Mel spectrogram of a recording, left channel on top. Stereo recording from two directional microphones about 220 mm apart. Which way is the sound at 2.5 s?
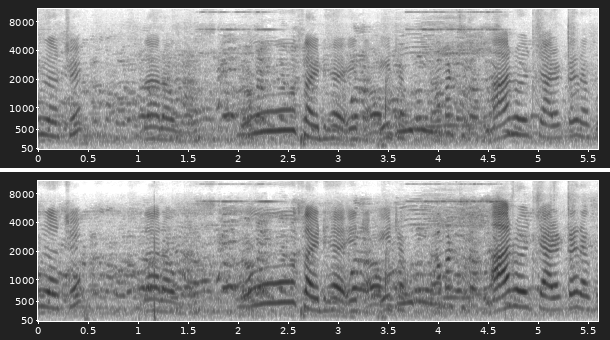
10° left (ahead or behind).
